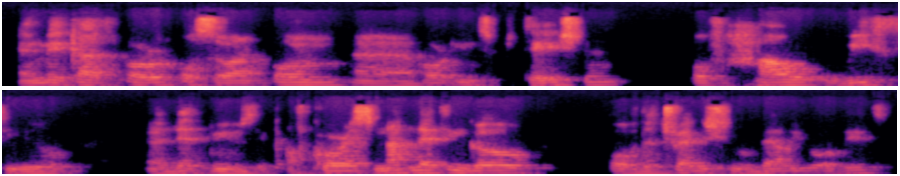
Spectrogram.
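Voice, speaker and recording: A man from Turkey speaks English, his voice low and deep. He talks in a measured, hesitant way with many pauses and fillers. He sounds some way from the mic, in a roomy, echoing space. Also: dull audio. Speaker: musician guest. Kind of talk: festival talk in English. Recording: roomy, from far off.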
